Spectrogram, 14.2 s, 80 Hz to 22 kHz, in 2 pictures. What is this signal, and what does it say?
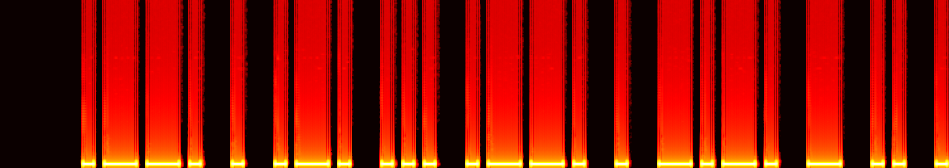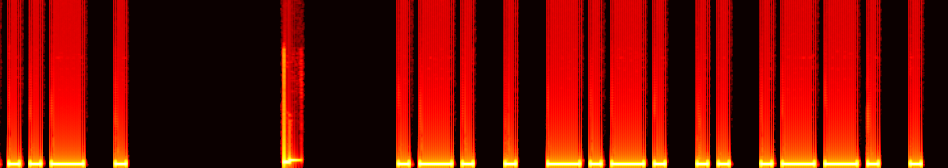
Morse code, heard as a keyed tone, about 15 wpm, 700 Hz. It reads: PERSPECTIVE RECIPE
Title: Sentences from Top 1200 Words - New Word Drill Alt - 15wpm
